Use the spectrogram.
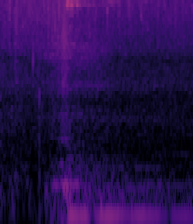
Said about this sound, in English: Raining pretty good out here in the swamps.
